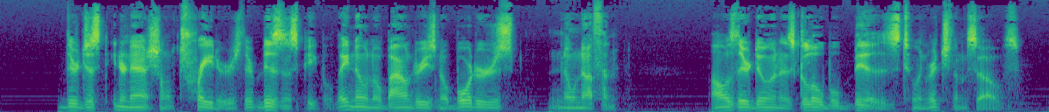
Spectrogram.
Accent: United States; born there; I'm an American. I was born here. I've lived here many years

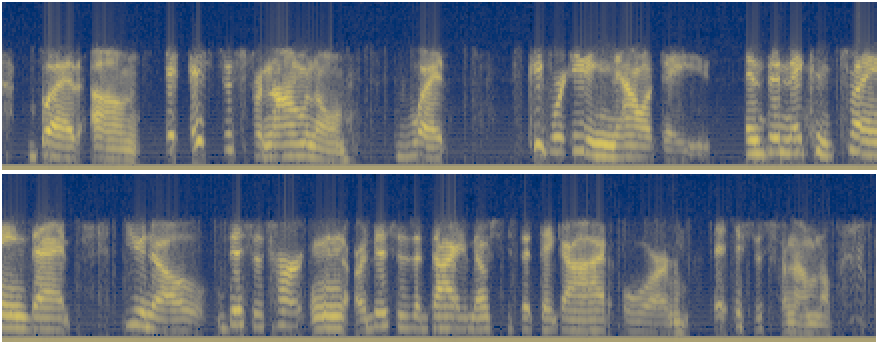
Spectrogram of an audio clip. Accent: Pennsylvania, United States; I'm from Central Pennsylvania, and I know for a fact they do it here.

